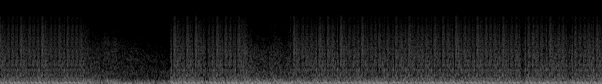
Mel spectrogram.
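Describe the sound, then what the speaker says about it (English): Weapons on giant mech robots fire in War Robots, a dense, continuous roar of gunfire and blasts with a brief dip before the barrage resumes at full loudness. "Weapons popping off."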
